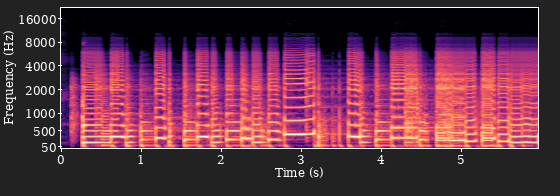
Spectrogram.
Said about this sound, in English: Right now, I have it set on like a gated kind of fuzz sound, which is interesting to me. I'll turn this slap back off.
